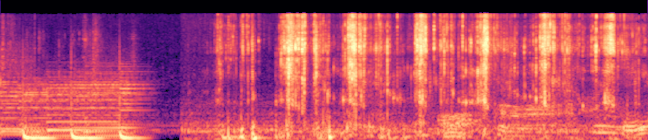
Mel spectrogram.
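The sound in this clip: Crisp crunching and wet chewing of a juicy pear, with many uneven bites and squishy munches in quick succession, fairly loud and close, without talk.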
